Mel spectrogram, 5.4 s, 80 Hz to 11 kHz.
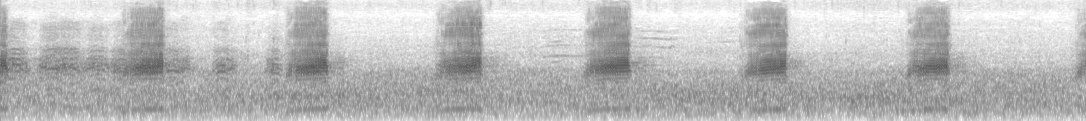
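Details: Ducks quacking as they eat and splash on a river at Besalú in Girona, Spain, on a summer day; harsh quacks come about every 0.8 seconds, with softer, shorter calls mixed in at the start.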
